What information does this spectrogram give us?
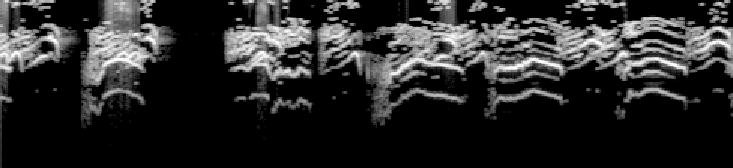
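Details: Lure calling of little spiderhunter (sogon): strained, harsh high notes in long rough bursts with wavering downward slurs, one brief gap, then a near-continuous stretch of grating, shifting notes.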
